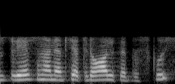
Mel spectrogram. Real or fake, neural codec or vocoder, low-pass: fake; codec, 16 kHz, 0.5 kbps, FunCodec, trained on Chinese and English, 25 frames a second; 3.6 kHz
